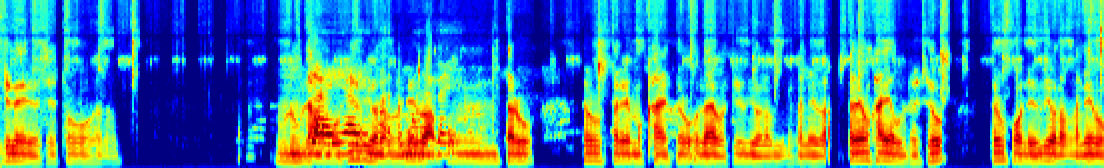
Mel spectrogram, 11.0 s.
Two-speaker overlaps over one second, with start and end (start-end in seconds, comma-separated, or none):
3.1-4.6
